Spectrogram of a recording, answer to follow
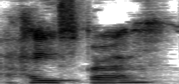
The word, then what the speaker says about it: Happisburgh: Um today I'm going to be talking about some of the ongoing work at Hayesbor um confusingly spelled Hapisburg but pronounced Hazes.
